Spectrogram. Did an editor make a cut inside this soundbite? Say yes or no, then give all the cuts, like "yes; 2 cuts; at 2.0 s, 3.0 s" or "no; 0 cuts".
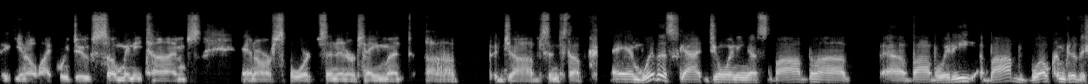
yes; 2 cuts; at 6.8 s, 7.7 s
